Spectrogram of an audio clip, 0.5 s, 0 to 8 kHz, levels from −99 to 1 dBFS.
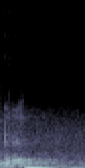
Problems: none marked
